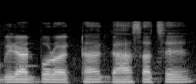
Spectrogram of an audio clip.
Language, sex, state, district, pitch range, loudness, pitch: Bengali, male, Tripura, Dhalai, 115-120 Hz, -19 LUFS, 115 Hz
